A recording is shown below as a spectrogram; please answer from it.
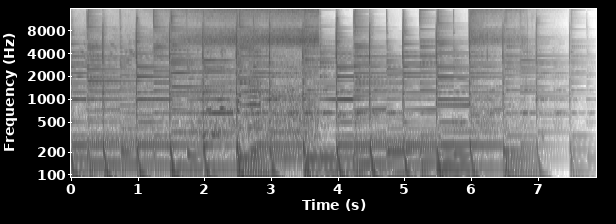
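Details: Plucked acoustic guitar music with a steady beat and bass notes fills the recording, with no animal calls.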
